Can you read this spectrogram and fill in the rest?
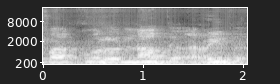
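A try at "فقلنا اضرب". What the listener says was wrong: enggak boleh ada pantulan nadrib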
